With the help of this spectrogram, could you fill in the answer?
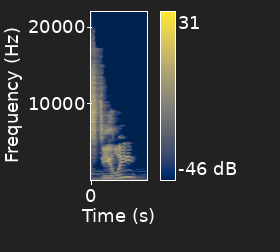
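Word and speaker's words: stele: memor memorialize individuals battles and other important events steely okay thank you steely all right we need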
